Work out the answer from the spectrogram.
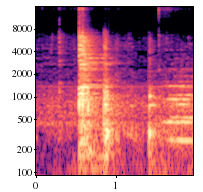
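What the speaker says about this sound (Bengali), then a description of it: "জলটা দিয়ে এবার একটু ঢাকা দিয়ে রাখবো।" A metal lid set down over a cooking pot after water is added to frying spices, giving a few sharp clanks and clinks, the loudest near the start, followed by a fainter knock and a lingering ringing tone.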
